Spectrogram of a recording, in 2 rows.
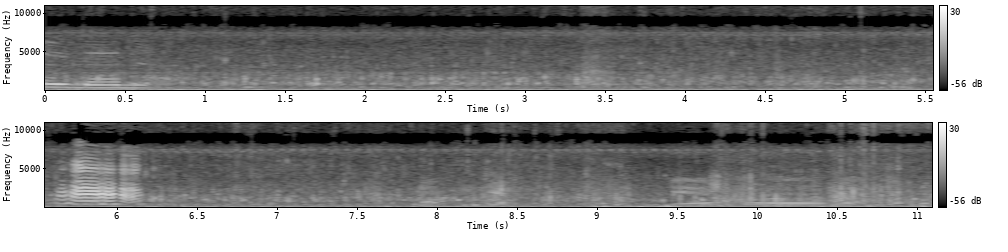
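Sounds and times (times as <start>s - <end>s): creek trickling: 0.0s - 11.0s
toddler squealing: 5.6s - 6.2s.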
